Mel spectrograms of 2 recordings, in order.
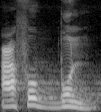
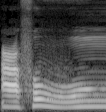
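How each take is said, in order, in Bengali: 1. মাঝের ব্যঞ্জনটি দ্বিত্ব ব-ধ্বনি। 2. মাঝের ব্যঞ্জনটি ঠোঁট দিয়ে উচ্চারিত ওয়াও-ধ্বনি। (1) "অনেকে ভুল করে বলেন আফুব্বুন" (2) "সঠিক উচ্চারণ আফুউন"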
